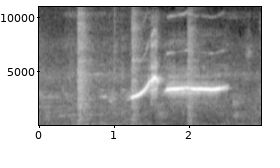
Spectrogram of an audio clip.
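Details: Common hill myna kept as a talking bird, giving one clear whistle that rises quickly, dips, then holds a steady high pitch for about a second, after a few soft clicks and faint speech.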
